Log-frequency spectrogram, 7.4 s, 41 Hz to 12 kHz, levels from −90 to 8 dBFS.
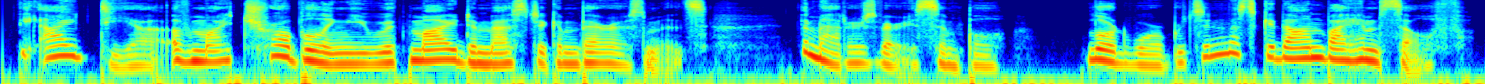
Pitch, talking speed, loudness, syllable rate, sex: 190 Hz, 170 wpm, -17 LUFS, 5.4 syllables/s, female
